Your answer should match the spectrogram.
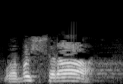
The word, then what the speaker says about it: وبشرى: وبشرى عند الياء بتتحول إلى ألف عند النطق، وبشرى تكتب بالياء، وبشرى للمؤمنين.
